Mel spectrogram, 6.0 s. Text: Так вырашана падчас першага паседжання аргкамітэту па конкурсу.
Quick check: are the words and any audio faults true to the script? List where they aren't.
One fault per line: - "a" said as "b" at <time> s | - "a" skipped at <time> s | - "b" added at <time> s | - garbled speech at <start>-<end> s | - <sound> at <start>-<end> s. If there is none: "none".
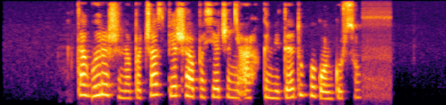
none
